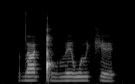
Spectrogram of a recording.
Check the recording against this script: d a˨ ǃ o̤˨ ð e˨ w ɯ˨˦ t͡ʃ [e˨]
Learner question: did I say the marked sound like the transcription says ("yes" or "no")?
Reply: yes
